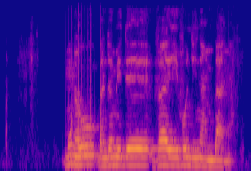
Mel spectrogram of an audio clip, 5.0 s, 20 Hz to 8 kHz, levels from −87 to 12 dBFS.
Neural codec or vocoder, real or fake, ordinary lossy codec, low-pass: none; real; Opus, 32 kbps; 7.2 kHz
